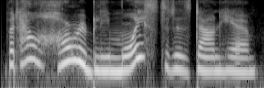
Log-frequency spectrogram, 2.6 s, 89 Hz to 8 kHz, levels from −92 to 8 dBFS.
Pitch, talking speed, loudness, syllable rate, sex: 260 Hz, 180 wpm, -15 LUFS, 4.6 syllables/s, female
